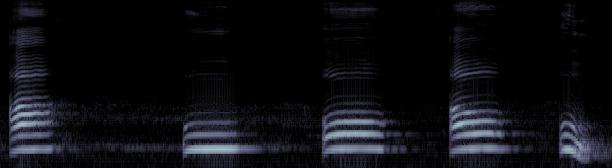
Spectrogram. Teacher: जो पश्च स्वर होता है, जिन स्वरों के उच्चारण में जी हाँ का पश्च भाग ऊपर की ओर उठता है उन्हें पश्च स्वर कहते हैं। जैसे आ, उ, ओ, औ, उ, ये पाँच होते हैं।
